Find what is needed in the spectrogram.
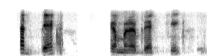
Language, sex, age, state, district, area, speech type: Assamese, male, 45-60, Assam, Darrang, urban, conversation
